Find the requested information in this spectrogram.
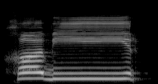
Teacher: یہاں پر آیت ختم ہو رہی ہے، تو ہم یہاں وقف کریں گے۔ وقف کی صورت میں را ساکن ہو جائے گا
